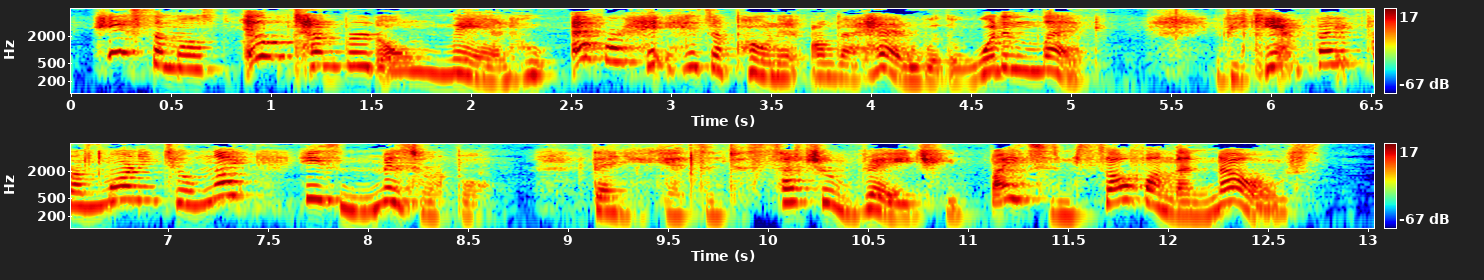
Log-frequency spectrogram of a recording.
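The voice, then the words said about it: Shrill child's voice. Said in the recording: “cried Pippi in a shrill voice.”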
